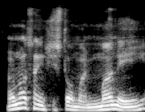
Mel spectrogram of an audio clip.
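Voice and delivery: "money" punched at the end; stress on MONEY. Shown as a demonstration. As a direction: save the weight for "money". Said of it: "take money".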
